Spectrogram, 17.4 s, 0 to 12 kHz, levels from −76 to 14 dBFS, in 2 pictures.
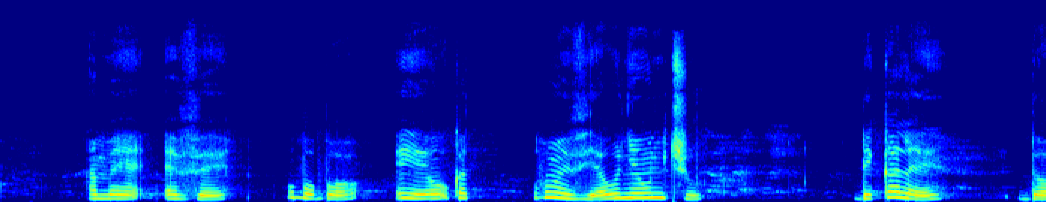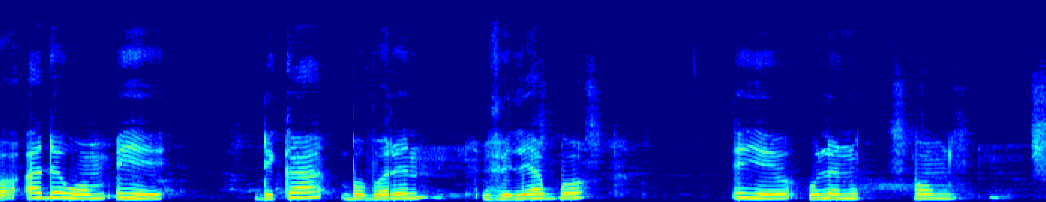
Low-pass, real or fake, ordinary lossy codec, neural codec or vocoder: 10.8 kHz; real; MP3, 96 kbps; none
